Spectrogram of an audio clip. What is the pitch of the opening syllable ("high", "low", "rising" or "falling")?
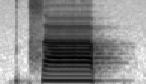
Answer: low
